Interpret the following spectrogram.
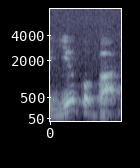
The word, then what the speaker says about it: Yehová: Ou seja, a pronúncia exata que eles pronunciavam era Yehová, era justamente isso.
